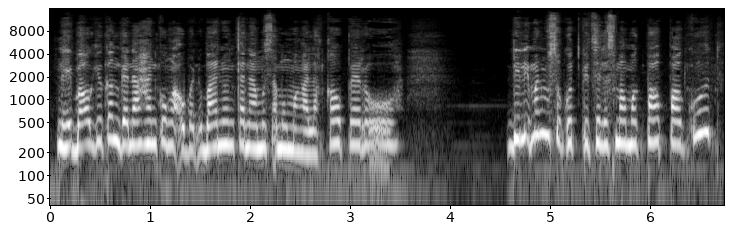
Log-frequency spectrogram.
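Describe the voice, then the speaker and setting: A woman's voice: high-pitched, fast, dry recording, faint music behind. A woman acting in a Bisaya radio drama as a caring, protective older sister, earnest and insistent. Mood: tender, concerned. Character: caring, protective older sister who challenges her parents.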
